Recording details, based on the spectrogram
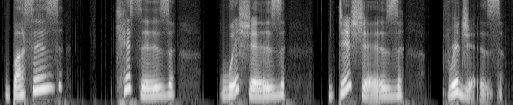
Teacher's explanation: That means a hissing or a buzzing sound, like s, z, sh, ch, ch. It's hard to pronounce 2 hissing sounds together, so we add a short vowel, I, to make it easier. That's why it becomes an extra syllable. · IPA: /ɪz/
